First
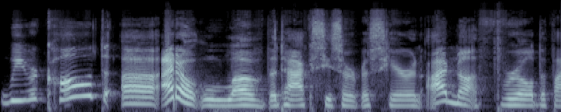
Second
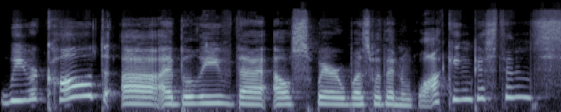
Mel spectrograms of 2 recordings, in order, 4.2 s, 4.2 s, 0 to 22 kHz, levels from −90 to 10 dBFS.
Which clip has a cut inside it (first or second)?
first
